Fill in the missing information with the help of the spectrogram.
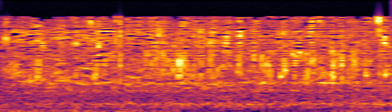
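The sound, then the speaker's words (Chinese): Water trickles steadily from a copper clepsydra, an ancient Chinese water clock, on a street corner at Shuangmendi in Guangzhou: a continuous bubbling, splashing flow with small bright drips scattered through it and a faint low murmur of voices underneath. “店铺间交织着咚咚的音乐声和叫卖声，淹没了街角铜壶滴漏的潺潺。”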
